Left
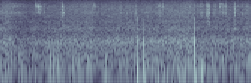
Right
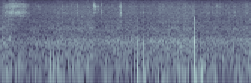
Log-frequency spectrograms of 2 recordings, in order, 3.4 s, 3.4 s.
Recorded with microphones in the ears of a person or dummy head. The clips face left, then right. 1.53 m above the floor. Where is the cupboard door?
I don't hear a cupboard door.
